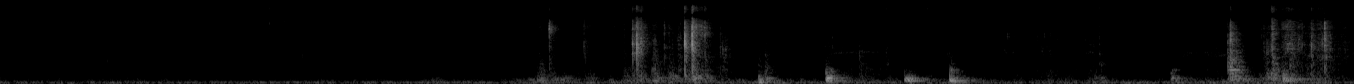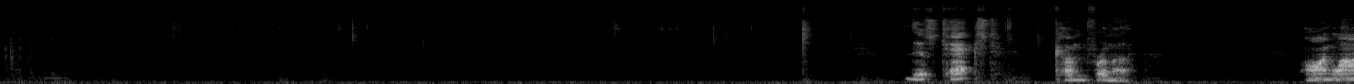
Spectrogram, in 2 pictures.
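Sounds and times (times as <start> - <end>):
squeegee rubbing on vinyl: 10.0 - 11.1.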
